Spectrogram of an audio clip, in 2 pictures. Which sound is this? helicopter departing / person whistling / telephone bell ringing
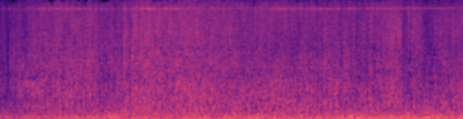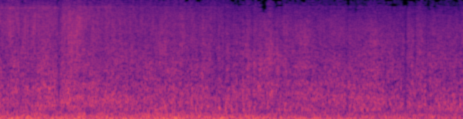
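helicopter departing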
